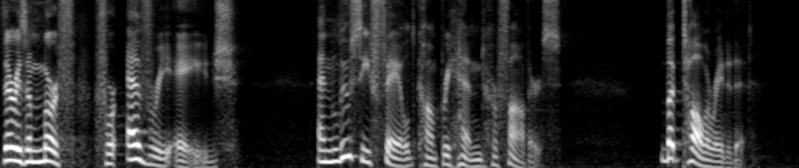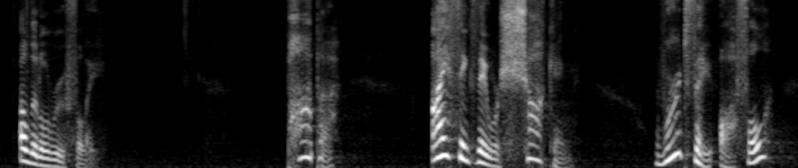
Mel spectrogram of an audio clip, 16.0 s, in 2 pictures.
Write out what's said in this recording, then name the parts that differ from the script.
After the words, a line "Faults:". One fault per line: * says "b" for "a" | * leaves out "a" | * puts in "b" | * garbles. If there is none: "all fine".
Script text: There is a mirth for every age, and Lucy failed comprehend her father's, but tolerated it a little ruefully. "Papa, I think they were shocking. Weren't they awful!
There is a mirth for every age, and Lucy failed comprehend her father's, but tolerated it a little ruefully. "Papa, I think they were shocking. Weren't they awful!
Faults:
all fine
